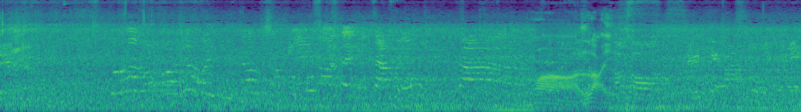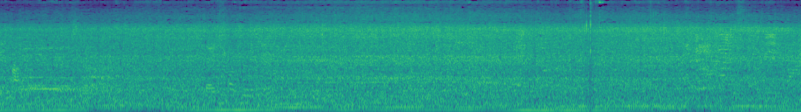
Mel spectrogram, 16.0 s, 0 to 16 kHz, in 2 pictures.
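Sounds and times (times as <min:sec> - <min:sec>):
bus engine running: 0:00.0 - 0:16.0.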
